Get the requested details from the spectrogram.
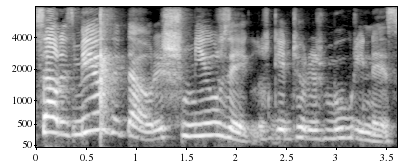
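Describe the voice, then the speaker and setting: Speaking at a moderate pace, a woman sounds animated, with very wide pitch swings. Noticeable background noise runs underneath. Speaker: music producer and live streamer. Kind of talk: casual live stream chat.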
